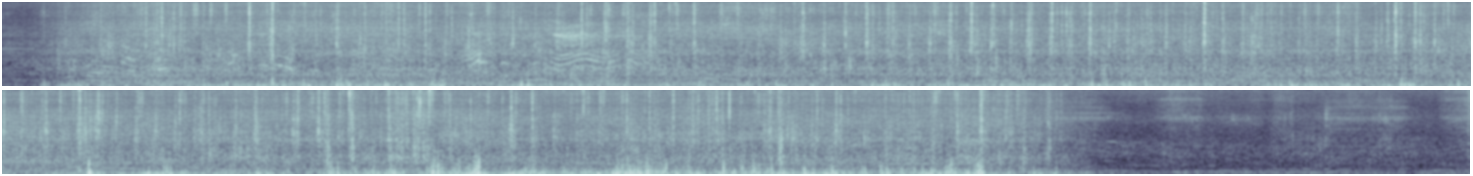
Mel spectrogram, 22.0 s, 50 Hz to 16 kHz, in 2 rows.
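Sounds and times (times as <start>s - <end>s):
wind buffeting microphone: 0.3s - 19.2s.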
